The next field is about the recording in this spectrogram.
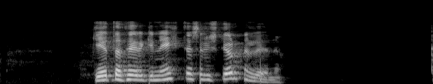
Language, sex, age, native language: Icelandic, female, 60-69, Icelandic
